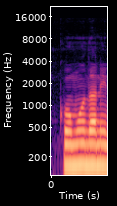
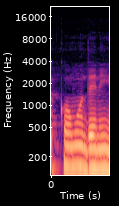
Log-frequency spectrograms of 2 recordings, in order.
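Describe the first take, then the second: First: "कुमुदनी" with an unstressed a before nee; wrong form demo. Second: "कुमुदिनी" with a clear di before nee; correct form demo. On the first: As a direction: say "कुमुदनी" quickly as kumud-anee. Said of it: "नहीं होता है". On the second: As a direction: sound the i in the di of "कुमुदिनी". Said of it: "होता है". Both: Shown as a demonstration.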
